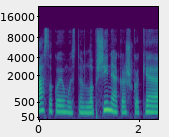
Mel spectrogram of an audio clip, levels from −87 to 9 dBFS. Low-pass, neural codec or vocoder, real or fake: 10.8 kHz; codec, 24 kHz, 0.9 kbps, WavTokenizer, small release; fake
